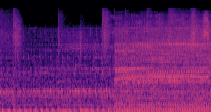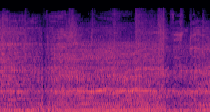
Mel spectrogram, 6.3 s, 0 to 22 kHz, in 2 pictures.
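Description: Yamaha SEROW 250's single-cylinder engine running under way, growing louder and fuller about two seconds in and easing off again near the end.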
